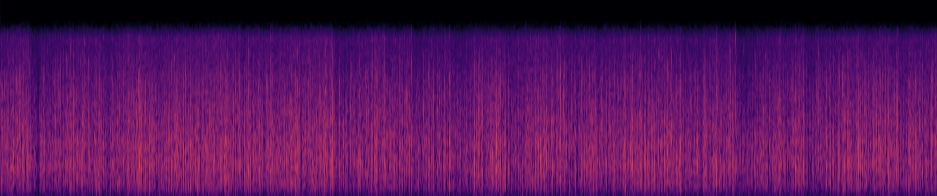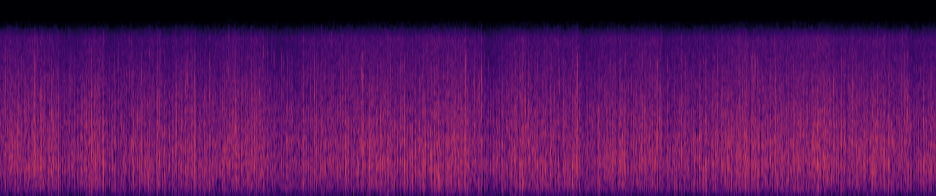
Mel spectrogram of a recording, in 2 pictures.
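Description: Torrential rain pouring onto a river, a steady even hiss with no let-up.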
